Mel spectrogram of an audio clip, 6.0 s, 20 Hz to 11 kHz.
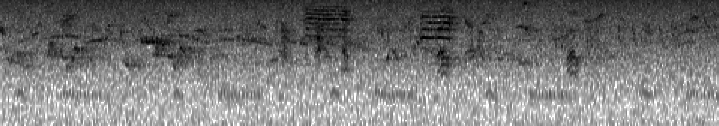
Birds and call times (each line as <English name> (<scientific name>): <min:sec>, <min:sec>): White-browed Robin-Chat (Cossypha heuglini): 0:01.4
Gray-backed Camaroptera (Camaroptera brevicaudata): 0:02.7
